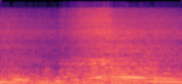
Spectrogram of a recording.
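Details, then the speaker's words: Nissan Maxima donor car, just started: loud, raspy blat rising and falling with a quick rev, harsher than stock; smoke seen at the exhaust, owner says a major hole, exhaust to be replaced. "sounds good but the thing is from what i've realized is that um i don't know if you can see it on screen but there's uh some smoke uh from there so that means a major major hole on the exhaust but we're going to change that anyway"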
